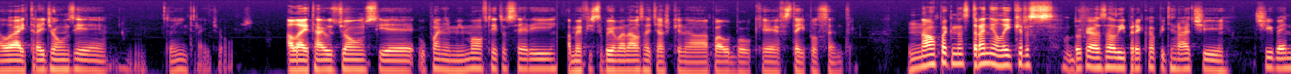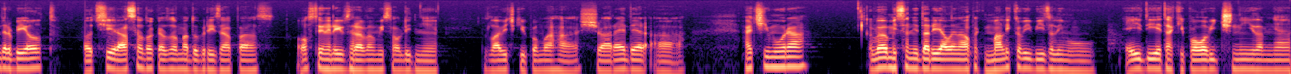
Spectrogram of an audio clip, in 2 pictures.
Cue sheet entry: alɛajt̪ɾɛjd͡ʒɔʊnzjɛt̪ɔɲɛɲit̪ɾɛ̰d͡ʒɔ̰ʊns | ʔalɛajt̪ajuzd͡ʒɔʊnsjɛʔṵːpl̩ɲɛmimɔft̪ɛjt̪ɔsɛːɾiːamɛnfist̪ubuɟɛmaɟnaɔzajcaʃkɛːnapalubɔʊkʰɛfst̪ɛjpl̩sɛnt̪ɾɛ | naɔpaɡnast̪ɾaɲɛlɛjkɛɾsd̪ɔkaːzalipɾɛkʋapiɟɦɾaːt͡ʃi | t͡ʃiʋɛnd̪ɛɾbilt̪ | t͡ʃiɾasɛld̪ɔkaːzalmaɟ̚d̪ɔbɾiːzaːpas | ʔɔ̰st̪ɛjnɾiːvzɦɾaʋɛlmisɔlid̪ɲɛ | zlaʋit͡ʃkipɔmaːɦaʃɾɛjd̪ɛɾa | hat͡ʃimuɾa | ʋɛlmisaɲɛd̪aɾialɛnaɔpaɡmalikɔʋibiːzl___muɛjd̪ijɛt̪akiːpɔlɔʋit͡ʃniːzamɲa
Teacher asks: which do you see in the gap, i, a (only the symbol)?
i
